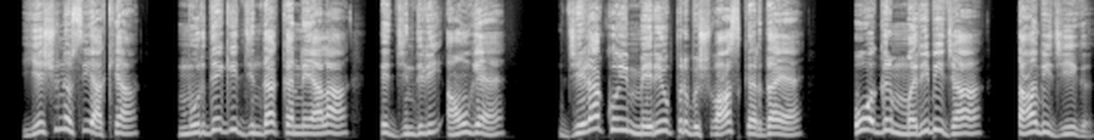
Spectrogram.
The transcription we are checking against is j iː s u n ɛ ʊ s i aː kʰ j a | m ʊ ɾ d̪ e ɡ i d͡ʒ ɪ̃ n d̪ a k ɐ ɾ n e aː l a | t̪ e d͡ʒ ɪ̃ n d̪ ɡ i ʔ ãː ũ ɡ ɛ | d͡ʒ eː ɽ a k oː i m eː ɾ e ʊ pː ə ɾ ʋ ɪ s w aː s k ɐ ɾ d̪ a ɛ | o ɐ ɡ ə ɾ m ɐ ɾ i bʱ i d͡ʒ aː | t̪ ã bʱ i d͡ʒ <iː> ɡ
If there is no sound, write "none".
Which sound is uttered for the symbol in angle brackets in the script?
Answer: iː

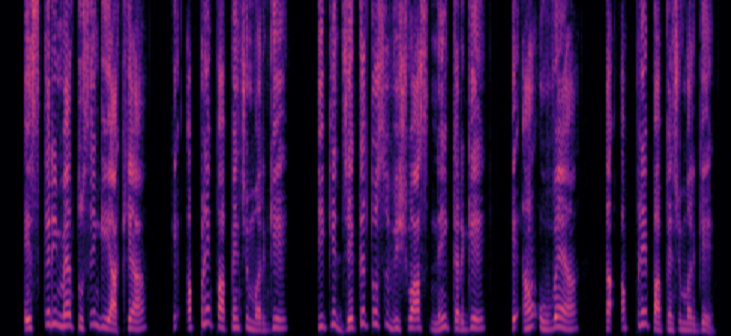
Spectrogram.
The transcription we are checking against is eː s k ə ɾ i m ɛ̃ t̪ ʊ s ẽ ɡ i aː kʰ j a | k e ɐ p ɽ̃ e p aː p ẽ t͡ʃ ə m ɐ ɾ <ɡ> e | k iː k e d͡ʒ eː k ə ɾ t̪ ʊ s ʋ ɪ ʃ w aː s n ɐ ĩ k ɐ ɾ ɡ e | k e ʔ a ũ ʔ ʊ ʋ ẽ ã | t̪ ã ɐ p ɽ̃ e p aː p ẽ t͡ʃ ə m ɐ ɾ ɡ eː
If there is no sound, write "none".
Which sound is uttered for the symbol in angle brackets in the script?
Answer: ɡ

